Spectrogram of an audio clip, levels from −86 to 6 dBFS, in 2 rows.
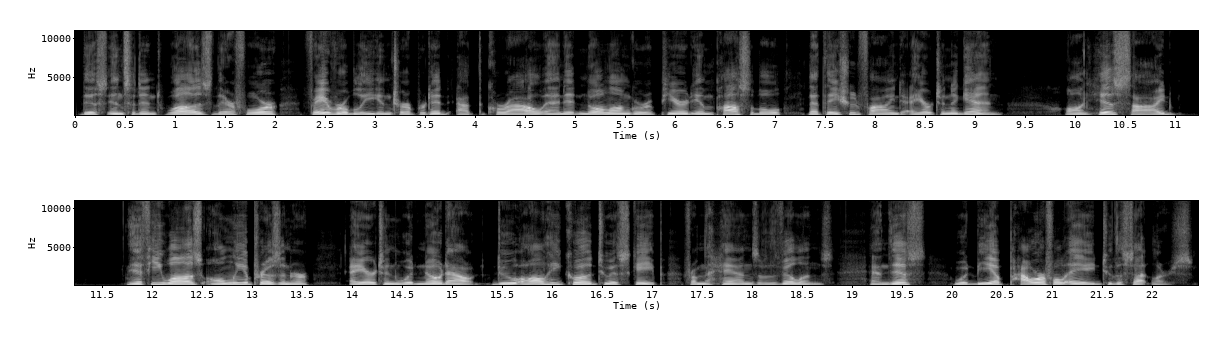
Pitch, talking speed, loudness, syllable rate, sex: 155 Hz, 150 wpm, -18 LUFS, 4.5 syllables/s, male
